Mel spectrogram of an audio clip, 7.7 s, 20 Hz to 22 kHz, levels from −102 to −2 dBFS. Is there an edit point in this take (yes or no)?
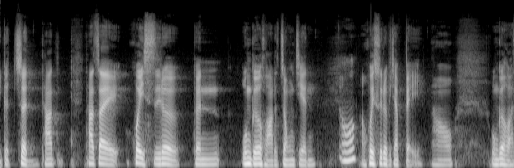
no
